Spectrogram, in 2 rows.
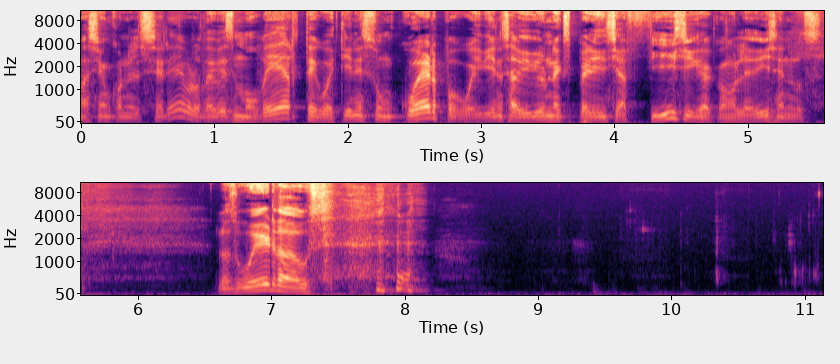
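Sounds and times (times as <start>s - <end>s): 
speech: 0.0s - 5.8s, 6.6s - 8.2s
laughter: 7.4s - 8.2s
person sipping coffee with slurps and swallows: 9.1s - 11.1s.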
